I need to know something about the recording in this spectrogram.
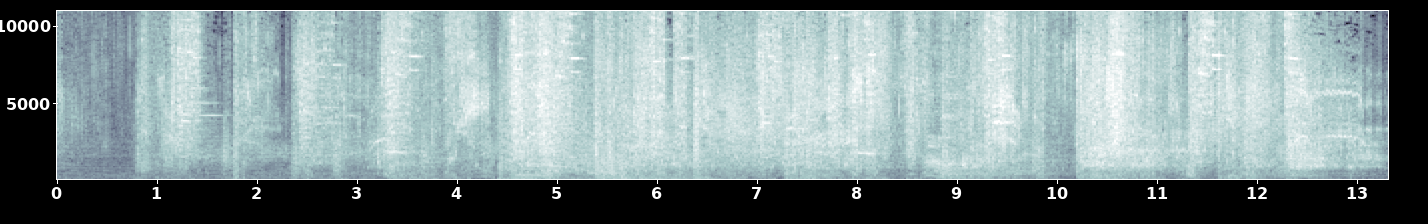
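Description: Magic spells whoosh and blast in quick bursts.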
